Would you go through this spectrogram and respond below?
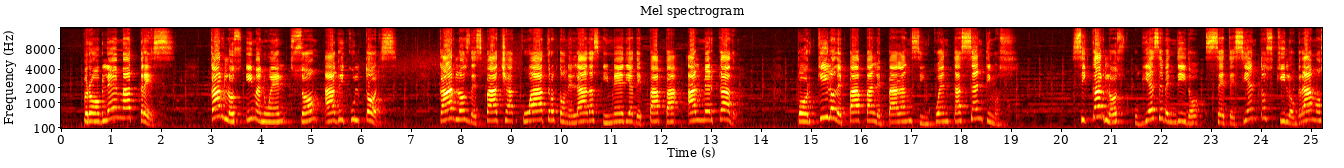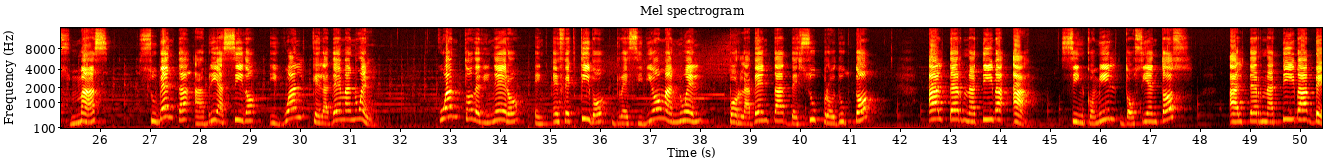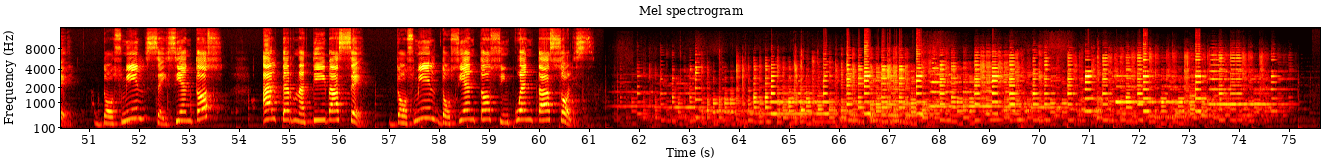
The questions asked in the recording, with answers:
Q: ¿Cuánto de dinero en efectivo recibió Manuel por la venta de su producto?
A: La respuesta correcta es 2,600 soles.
